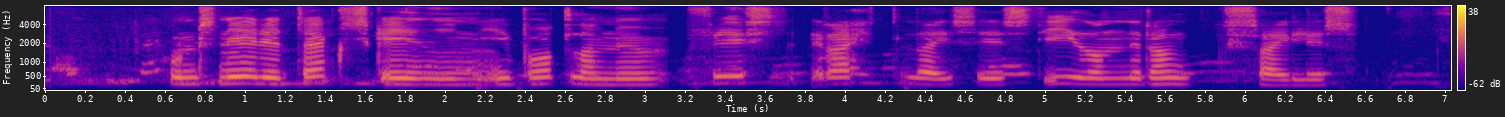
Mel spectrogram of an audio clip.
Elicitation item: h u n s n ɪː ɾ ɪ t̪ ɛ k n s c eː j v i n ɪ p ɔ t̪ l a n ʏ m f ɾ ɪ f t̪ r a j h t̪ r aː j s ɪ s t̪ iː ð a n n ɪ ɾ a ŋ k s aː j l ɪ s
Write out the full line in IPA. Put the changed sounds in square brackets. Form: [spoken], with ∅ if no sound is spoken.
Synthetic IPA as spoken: h u n s n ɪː ɾ ɪ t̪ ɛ k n s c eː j [ð] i n [i] p ɔ t̪ l a n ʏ m f ɾ ɪ [s] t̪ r a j h t̪ [l] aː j s ɪ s t̪ iː ð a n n ɪ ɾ a ŋ k s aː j l ɪ s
